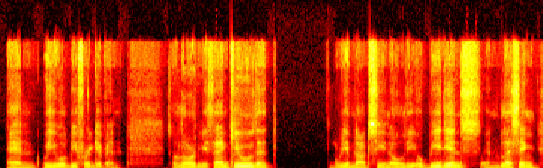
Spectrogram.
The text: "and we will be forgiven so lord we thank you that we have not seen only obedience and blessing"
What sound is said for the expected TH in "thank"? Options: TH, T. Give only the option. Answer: TH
